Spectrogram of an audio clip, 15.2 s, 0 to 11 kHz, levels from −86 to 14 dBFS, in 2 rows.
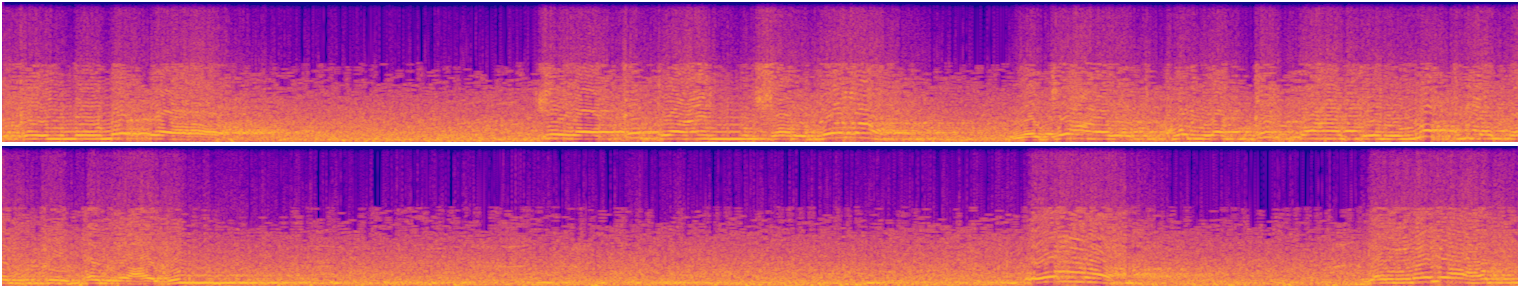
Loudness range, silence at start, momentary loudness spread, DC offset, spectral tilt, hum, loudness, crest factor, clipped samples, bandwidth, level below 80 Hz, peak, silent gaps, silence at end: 3 LU; 0 s; 4 LU; under 0.1%; -5 dB/octave; none; -3 LUFS; 2 dB; 20%; 11 kHz; -24 dBFS; 0 dBFS; none; 0 s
